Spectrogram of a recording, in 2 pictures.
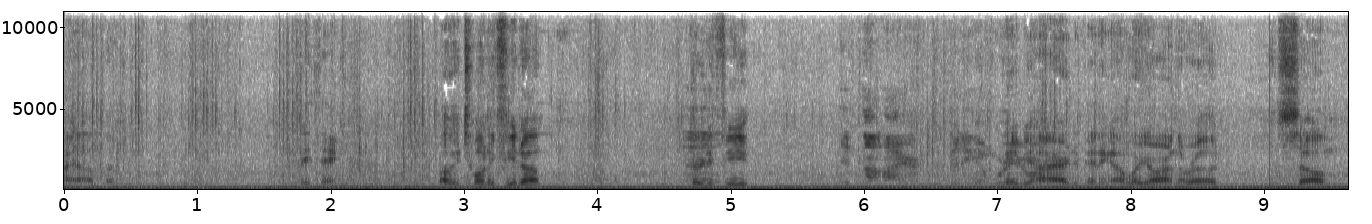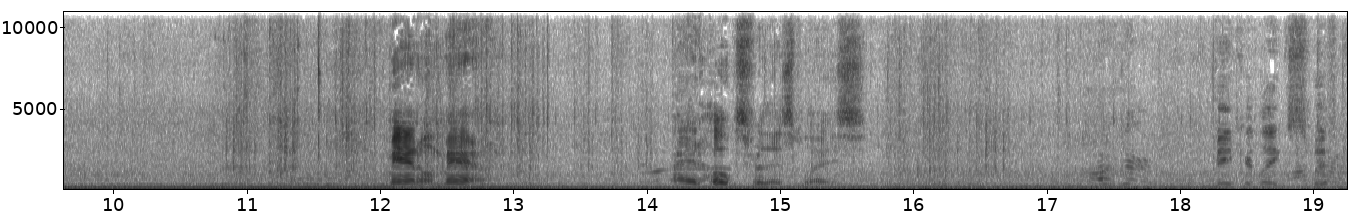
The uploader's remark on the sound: As we journey into the pristine wilderness of the Cascades. We've even packed a field recorder to capture the sounds of our adventure.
